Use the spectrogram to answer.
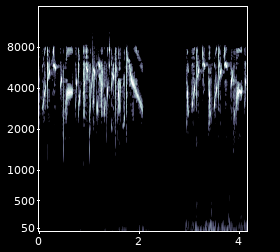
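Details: Common chaffinch singing a two-second phrase of busy high notes that ends in a sliding downward note, then, after a short silence, starting another phrase over a soft low rumble.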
